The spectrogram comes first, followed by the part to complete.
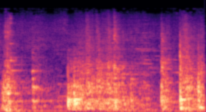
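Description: Metal pans clattering as a stainless steel frying pan is taken out and handled: a string of sharp knocks, the loudest about two-thirds of a second in and twice near the end.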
